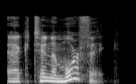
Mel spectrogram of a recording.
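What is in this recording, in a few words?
"actinomorphic", British English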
